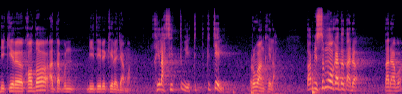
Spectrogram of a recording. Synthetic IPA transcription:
dikiɾəkɔd̪ɔa̰t̪awpʊn | dit̪iɾəkiɾəd͡ʒa̰ma̰ʔ | xilahsit̪ujakəkət͡ʃɪl | ruwaŋxila̰h | t̪apisəmuakat̪at̪adoʔ | t̪aʔdaʔba

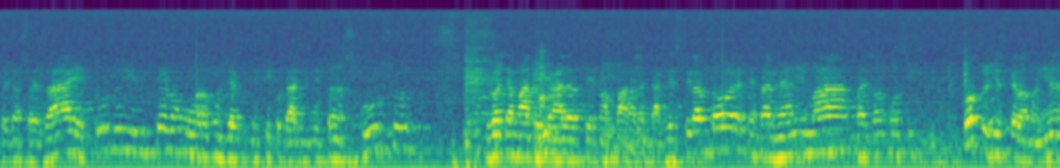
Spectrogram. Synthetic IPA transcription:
feẽsõjzajɐit̪ud̪ʊit̪evaɡũalɡũzd͡ʒiɐd̪ifikuld̪ad͡ʒ̪ɪznɪ̃t̪ɾɐ̃skuɾsʊ | d̪uɾɐ̃nt̪ɪɐmad̪ɾuɡad̪ɐɛlɐt̪evɪũmɐpalad̪ɐid̪ad͡ʒɦespiɾat̪ɔɾjɐt̪ẽnt̪aɾ̃ɦeanimamɐjzɐ̃ñkõsiɡi | od̪ɾʊzd͡ʒiɐspelɐmɐ̃ɲɐ̃

